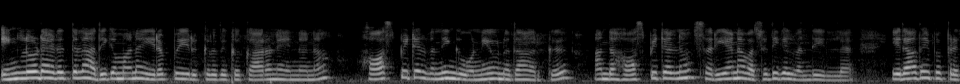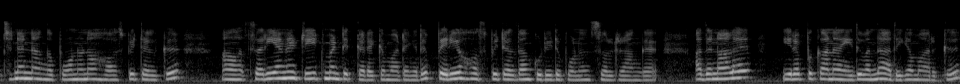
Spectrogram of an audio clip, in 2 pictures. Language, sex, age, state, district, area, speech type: Tamil, female, 18-30, Tamil Nadu, Cuddalore, urban, spontaneous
